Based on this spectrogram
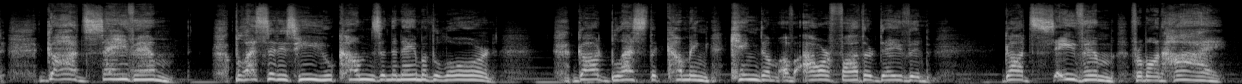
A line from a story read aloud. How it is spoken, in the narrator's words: The whole crowd, both those who were in front and those who were behind Jesus, shouted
